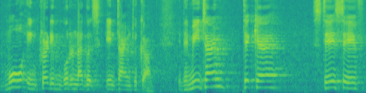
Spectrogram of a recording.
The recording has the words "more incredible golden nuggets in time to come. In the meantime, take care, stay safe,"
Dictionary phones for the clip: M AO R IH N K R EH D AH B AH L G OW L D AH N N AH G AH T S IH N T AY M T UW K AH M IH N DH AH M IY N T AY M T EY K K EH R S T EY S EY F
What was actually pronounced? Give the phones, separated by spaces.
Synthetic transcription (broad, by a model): M AO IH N K R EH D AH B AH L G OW D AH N N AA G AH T S IH N T AY M T UW K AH M IH N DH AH M IY N T AY M T EY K K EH S T EY S EY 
